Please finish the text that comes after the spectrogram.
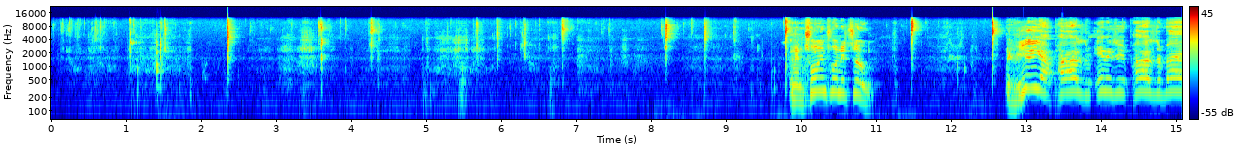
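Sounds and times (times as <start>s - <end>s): person chewing and biting: 0.0s - 9.9s
wet mouth smacking: 0.6s - 9.9s, 11.2s - 12.7s.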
